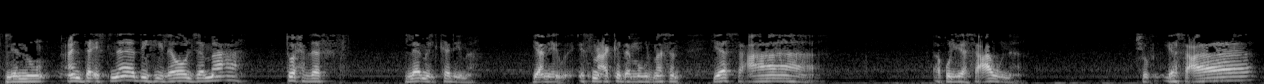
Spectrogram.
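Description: A man's voice: medium pitch, breathy edge. A man with an Egyptian Arabic accent teaching Arabic grammar in a classroom lesson, explaining step by step and often quizzing his students. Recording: tinny lo-fi phone-like recording.

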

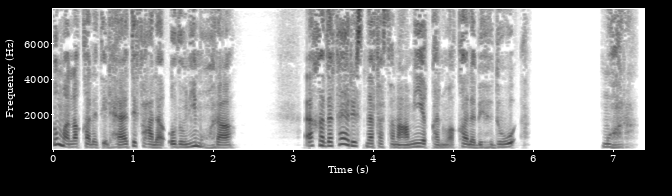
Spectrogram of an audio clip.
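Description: A narrator reading a novel aloud in steady, dramatic storytelling. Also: medium pitch, fairly quick, slightly rough, no room sound, clean studio sound. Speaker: audiobook narrator.

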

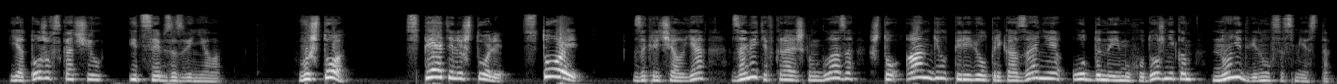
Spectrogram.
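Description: A woman narrating a first-person audiobook in an expressive, wry storytelling manner. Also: mid-range voice.

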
